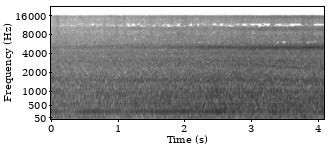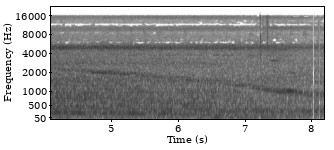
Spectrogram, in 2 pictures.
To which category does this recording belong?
Sound effects > Vehicles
